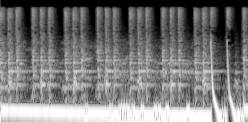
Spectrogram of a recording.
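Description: Loud DJ remix dance music of the kind made for sound-system competitions: a heavy, sustained bass tone under fast, evenly spaced drum hits.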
